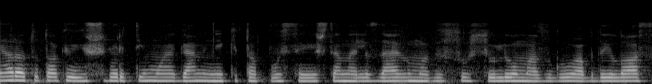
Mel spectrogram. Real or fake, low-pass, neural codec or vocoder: real; 7.2 kHz; none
